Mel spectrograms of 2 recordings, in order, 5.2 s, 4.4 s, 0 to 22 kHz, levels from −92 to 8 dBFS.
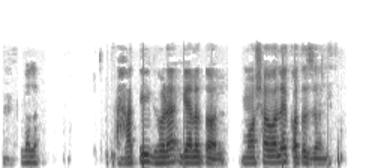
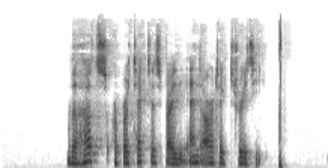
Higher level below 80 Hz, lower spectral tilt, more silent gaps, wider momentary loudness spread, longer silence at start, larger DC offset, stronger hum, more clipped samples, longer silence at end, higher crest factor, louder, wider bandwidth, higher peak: second, -52 dBFS vs -44 dBFS; first, -5.5 dB/octave vs -3.5 dB/octave; first, 0.97-1.25 s vs none; first, 14 LU vs 10 LU; second, 0.05 s vs 0.9 s; neither; neither; neither; about the same, 0.7 s vs 0.6 s; about the same, 18 dB vs 20 dB; about the same, -19 LUFS vs -19 LUFS; second, 8 kHz vs 14 kHz; about the same, -2 dBFS vs 0 dBFS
